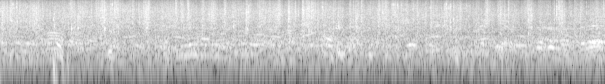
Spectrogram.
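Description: Indistinct chatter of many overlapping voices at steady strength, with frequent faint clicks running through it.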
